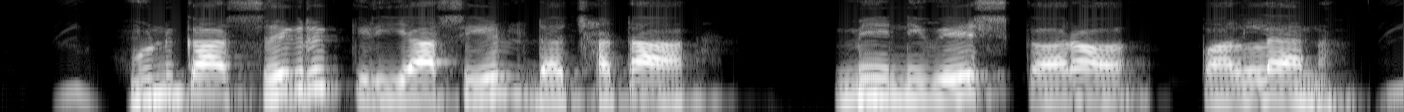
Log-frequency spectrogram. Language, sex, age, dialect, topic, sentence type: Maithili, male, 18-24, Southern/Standard, banking, statement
